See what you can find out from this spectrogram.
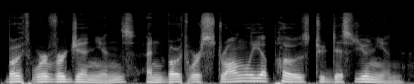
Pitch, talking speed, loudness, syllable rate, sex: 115 Hz, 145 wpm, -16 LUFS, 4.9 syllables/s, male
